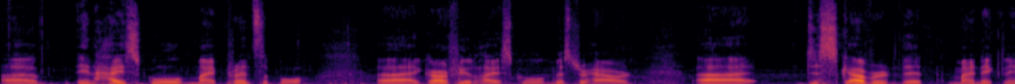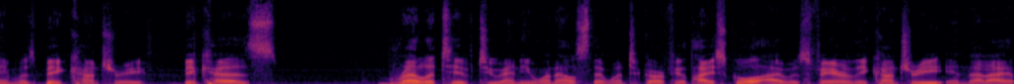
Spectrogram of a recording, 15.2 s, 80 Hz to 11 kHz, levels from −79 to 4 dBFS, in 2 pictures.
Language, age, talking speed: English, 30-49, 155 wpm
